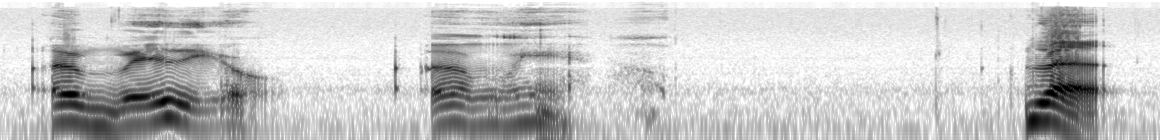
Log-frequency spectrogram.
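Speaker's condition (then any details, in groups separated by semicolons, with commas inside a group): Cerebral palsy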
